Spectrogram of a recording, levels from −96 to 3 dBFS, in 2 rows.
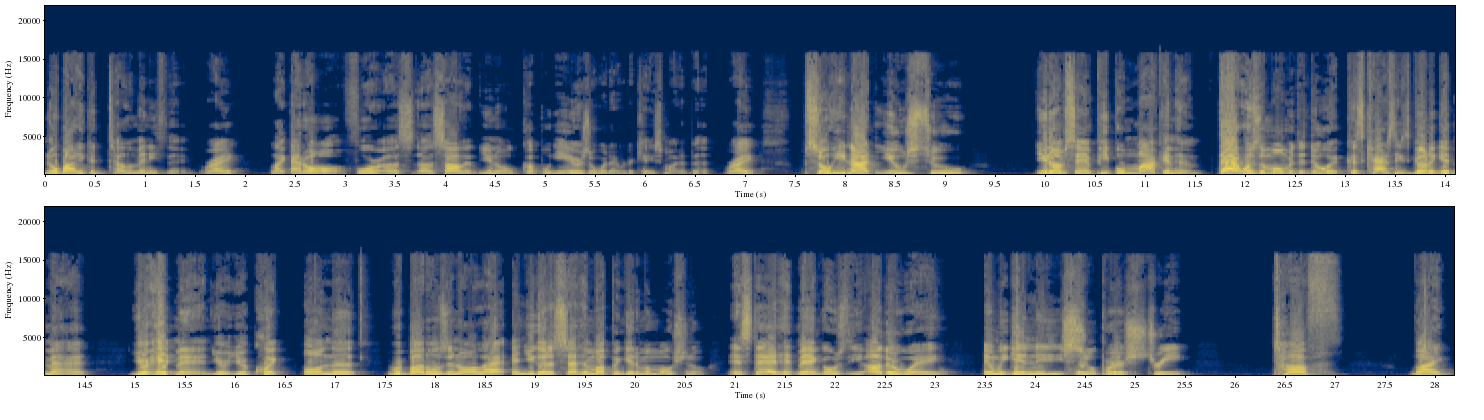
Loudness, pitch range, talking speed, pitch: -16 LUFS, 120-195 Hz, 185 wpm, 145 Hz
